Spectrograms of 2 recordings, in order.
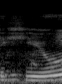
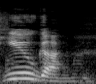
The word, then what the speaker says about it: Hue: Ilia Mario lip liner in the shade Hue I was literally pronouncing this Huga I'm just I'm such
